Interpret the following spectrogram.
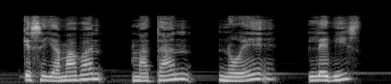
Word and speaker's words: Levis: En la tertulia de la señora T había algunas viejas nobles muy venerables, que se llamaban Matan, Noé, Levis, que se pronunciaba Levi, y Cambis, que se pronunciaba Cambises.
